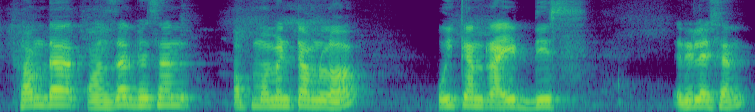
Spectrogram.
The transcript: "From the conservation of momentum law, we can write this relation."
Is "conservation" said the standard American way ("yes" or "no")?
no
